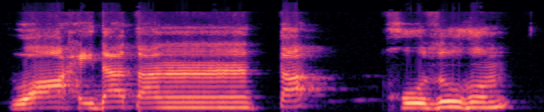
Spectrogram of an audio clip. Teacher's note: یہ حمزہ، یہ دونوں جو ہے وہ سختی سے پڑھے جاتے ہیں، اور اگر یہ ساکن ہوں تو جھٹکے کے ساتھ پڑھے جاتے ہیں، تو یہاں پر حمزہ جو ہے ساکن ہے، جھٹکے سے پڑھیں گے اس کو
